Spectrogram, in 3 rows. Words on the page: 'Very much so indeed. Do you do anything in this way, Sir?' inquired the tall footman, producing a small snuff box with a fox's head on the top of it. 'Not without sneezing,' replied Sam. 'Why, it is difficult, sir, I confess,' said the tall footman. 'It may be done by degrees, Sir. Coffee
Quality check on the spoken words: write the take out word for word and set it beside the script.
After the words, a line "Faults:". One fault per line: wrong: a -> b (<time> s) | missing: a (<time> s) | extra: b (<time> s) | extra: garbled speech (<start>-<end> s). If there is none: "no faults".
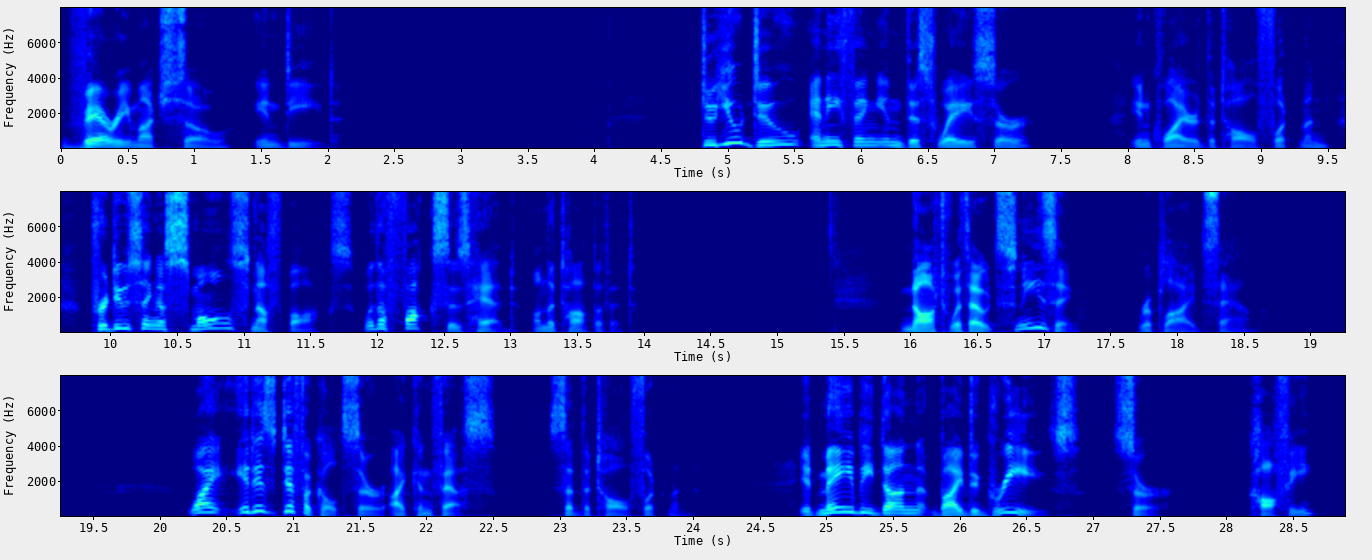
'Very much so indeed. Do you do anything in this way, Sir?' inquired the tall footman, producing a small snuff box with a fox's head on the top of it. 'Not without sneezing,' replied Sam. 'Why, it is difficult, sir, I confess,' said the tall footman. 'It may be done by degrees, Sir. Coffee
Faults:
no faults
